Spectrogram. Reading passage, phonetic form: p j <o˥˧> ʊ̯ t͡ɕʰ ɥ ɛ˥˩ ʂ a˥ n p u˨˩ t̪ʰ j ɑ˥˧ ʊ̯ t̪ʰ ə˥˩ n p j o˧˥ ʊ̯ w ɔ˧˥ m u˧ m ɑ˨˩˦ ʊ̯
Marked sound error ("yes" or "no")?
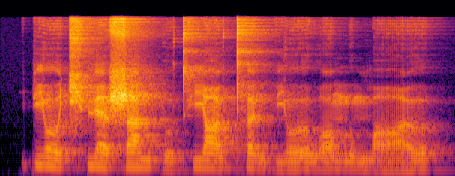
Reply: no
